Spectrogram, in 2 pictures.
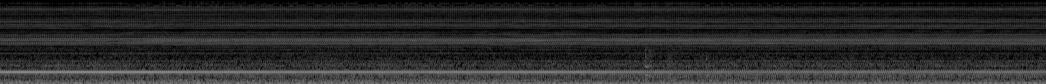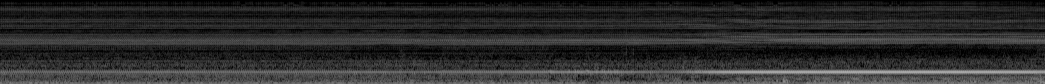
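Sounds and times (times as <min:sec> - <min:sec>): refrigerator compressor humming: 0:00.0 - 0:20.9.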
